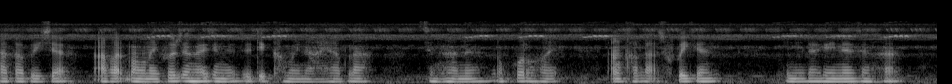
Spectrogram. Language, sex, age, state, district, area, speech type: Bodo, male, 30-45, Assam, Chirang, rural, spontaneous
